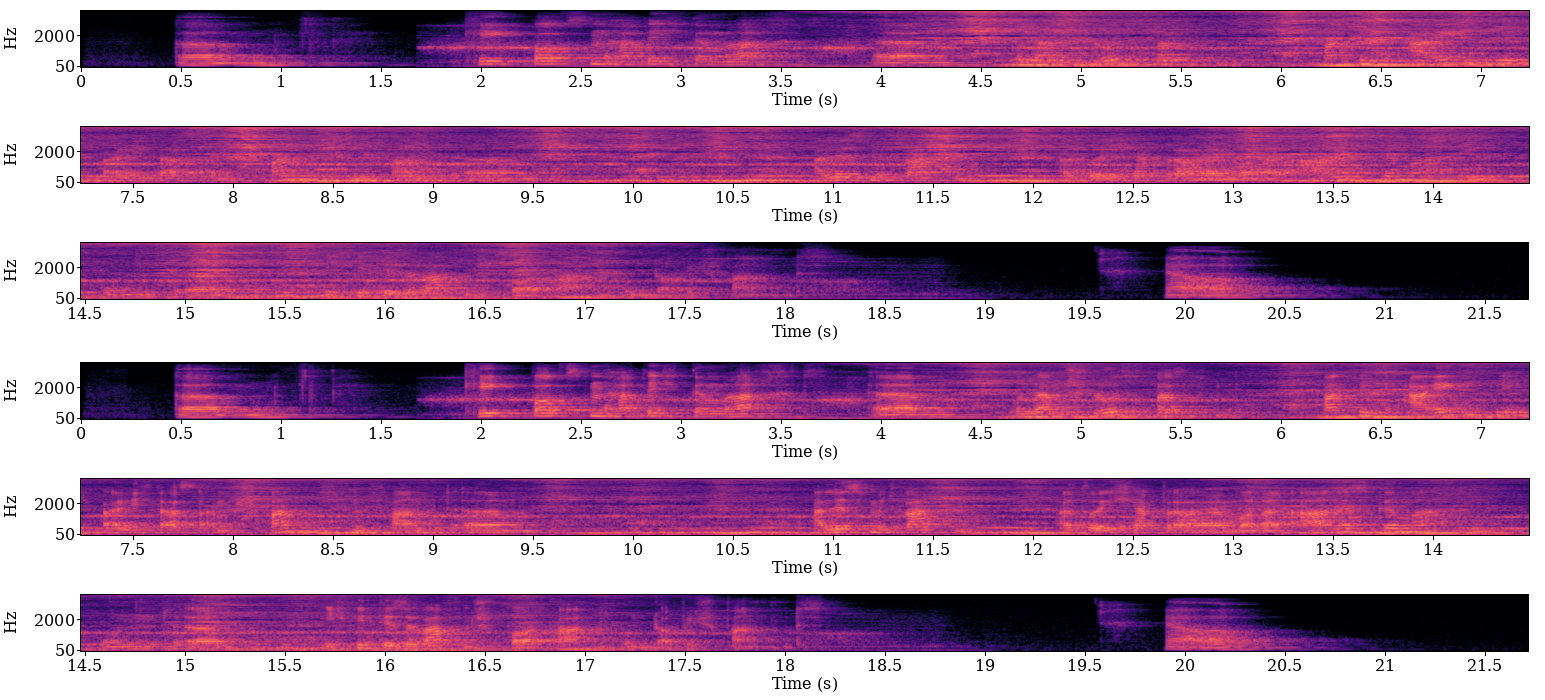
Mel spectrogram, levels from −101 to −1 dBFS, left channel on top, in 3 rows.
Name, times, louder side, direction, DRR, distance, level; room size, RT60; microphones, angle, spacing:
voice 1, 0.5-1.0 1.9-4.4 4.6-5.8 6.2-9.7 10.9-11.8 12.1-14.2 14.6-15.3 15.7-18.2, right 3 dB, 55° right, 5 dB, 0.6 m, -32 dB
sound 1, 1.7-18.7, left 1 dB, 20° left, 1.7 m, -43 dB
sound 2, 3.7-17.6, left 5 dB, 70° left, 0.6 m, -31 dB
voice 2, 12.7-13.1 14.7-15.0 19.6-20.3, equal, 5° right, 1 dB, 0.8 m, -36 dB
5.3 x 4.3 x 4.4 m, 0.82 s
head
